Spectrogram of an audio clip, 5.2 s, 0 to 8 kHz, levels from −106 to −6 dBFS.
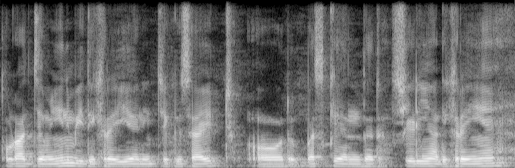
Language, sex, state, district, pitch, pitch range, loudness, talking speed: Bhojpuri, male, Bihar, Saran, 110 Hz, 110-115 Hz, -18 LUFS, 200 wpm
